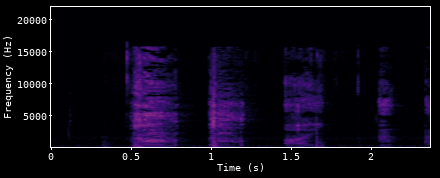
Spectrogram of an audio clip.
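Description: A person coughing three short times, about half a second apart.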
